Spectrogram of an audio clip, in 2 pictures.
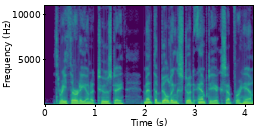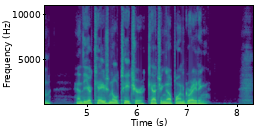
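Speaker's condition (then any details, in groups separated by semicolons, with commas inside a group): No condition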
